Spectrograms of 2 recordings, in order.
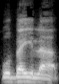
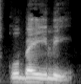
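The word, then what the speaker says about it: قبيلِ: This lamb should have a kasra on it. I said قبيلي. I said قبيلة, but it's قبيلي. It should be قبيل الفجر.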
